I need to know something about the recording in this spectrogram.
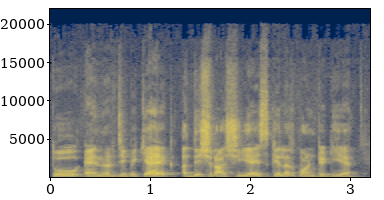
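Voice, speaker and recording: A male teacher with a high voice and a hoarse throat, giving a lively science lecture. He poses questions and answers them himself, and he gives every key term twice, once in Hindi and once in English. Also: fairly quick. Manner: asks and answers his own questions; addresses students as friends. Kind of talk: online exam-prep class.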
